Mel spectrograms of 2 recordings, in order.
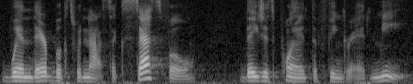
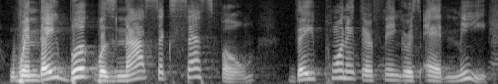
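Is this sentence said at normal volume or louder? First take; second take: normal; louder. First: It is said at a normal, conversational volume. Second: It is said louder, with more force.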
